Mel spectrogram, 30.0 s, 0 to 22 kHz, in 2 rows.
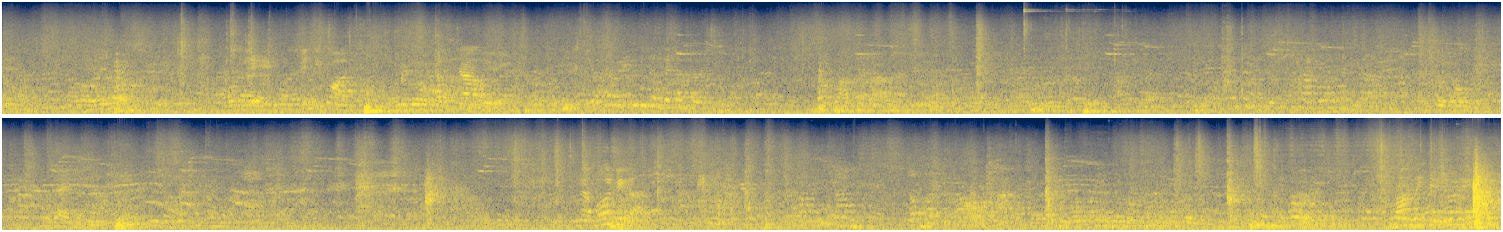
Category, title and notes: Soundscapes > Urban
The fish market of Venice, il Mercato Di Rialto, in the morning; the walla of people sell / buy fish, general market ambiance, seagulls, plastic bags... Recorded in the morning, winter 2025. AB omni stereo, recorded with 2 x EM272 Micbooster microphones & Tascam FR-AV2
